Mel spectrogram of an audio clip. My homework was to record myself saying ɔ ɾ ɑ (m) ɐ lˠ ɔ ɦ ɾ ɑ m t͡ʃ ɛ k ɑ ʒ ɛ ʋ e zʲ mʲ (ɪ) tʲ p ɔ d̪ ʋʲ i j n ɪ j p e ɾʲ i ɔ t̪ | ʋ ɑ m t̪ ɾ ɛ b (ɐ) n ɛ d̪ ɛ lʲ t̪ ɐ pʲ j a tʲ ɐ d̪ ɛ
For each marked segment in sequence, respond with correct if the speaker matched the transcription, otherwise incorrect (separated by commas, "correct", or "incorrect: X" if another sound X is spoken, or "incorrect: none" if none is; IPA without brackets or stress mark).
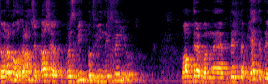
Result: correct, incorrect: i, correct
